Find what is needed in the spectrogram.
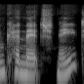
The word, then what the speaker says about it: Konechny: Your sister is Eva, and we've just had a spelling or a pronunciation lesson, Konechny. Did I get that right? – Perfect.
